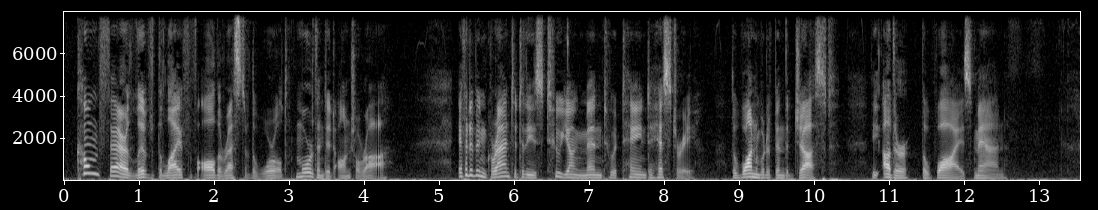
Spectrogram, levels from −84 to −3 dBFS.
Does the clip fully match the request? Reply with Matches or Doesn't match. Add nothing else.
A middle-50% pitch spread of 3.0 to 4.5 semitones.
Doesn't match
